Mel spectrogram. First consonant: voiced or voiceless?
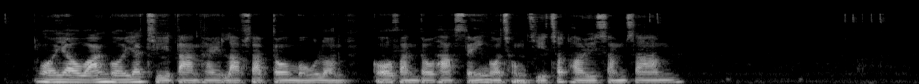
voiced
